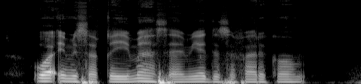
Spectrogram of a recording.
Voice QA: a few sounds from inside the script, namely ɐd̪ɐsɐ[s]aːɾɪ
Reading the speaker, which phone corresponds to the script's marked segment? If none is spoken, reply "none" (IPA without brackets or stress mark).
f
